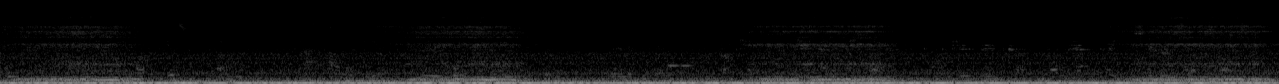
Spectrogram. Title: Caught my mom snoring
